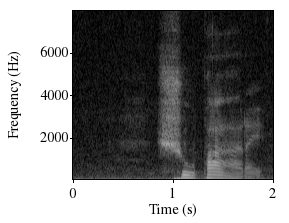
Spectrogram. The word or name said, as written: sciupare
